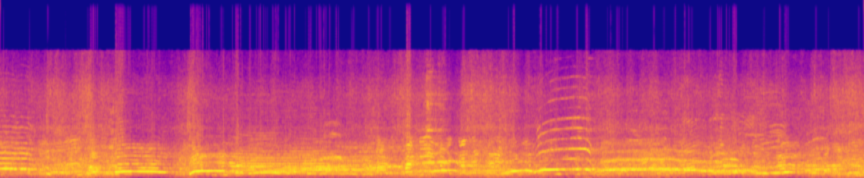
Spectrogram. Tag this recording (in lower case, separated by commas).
cheering, speech, crowd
